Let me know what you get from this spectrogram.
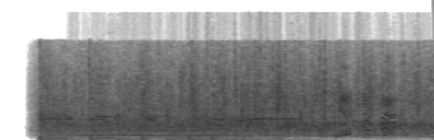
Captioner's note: cheers and applause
